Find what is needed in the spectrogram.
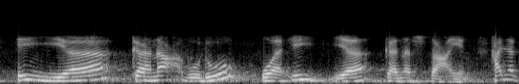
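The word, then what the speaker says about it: إِيَّاكَ: Itu bacaannya pakai tasdid kan Pak? Iyyaka na'budu wa iyyaka nasta'in.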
